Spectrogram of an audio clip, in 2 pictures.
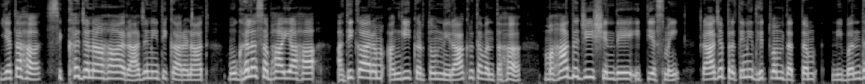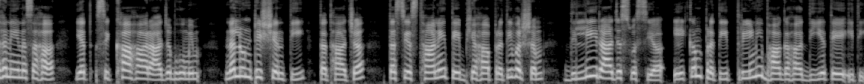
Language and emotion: Sanskrit, neutral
